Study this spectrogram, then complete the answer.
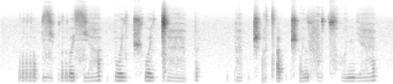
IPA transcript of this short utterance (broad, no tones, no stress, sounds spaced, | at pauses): r ɔ p zʲ a̤ p r u sʲ a̤ | p u lʲ t͡ʃʰ u lʲ ǀ æ̤ p | p æ̤ p t͡ʃʼ a̤ tʼ a p t͡ʃʼ ɔ̤ lʲ f ṳ t͡sʰ ɔ̤ nʲ æ̤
